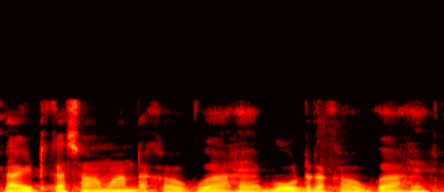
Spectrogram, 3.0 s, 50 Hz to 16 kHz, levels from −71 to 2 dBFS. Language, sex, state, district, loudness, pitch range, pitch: Hindi, male, Bihar, Sitamarhi, -21 LUFS, 115-125 Hz, 120 Hz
